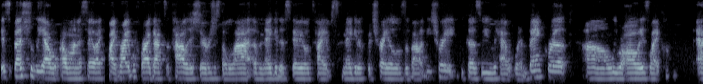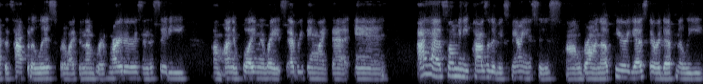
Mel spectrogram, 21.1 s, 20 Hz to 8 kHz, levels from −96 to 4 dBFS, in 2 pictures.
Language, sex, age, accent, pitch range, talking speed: English, female, 20-39, American, 155-175 Hz, 205 wpm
